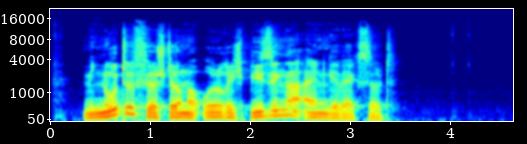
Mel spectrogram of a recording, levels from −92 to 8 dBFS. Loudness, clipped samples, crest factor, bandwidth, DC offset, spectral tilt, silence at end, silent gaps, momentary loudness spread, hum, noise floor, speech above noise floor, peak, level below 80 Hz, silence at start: -18 LUFS; under 0.1%; 18 dB; 12.5 kHz; under 0.1%; -7 dB/octave; 1.3 s; none; 12 LU; none; -72 dBFS; 55 dB; -2 dBFS; -44 dBFS; 0.35 s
